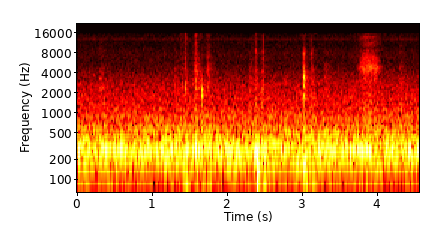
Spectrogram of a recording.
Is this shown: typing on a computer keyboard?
yes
